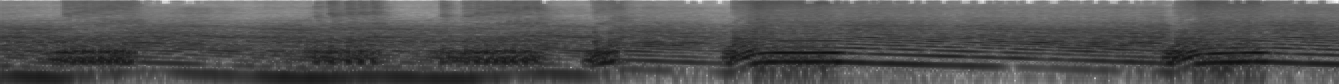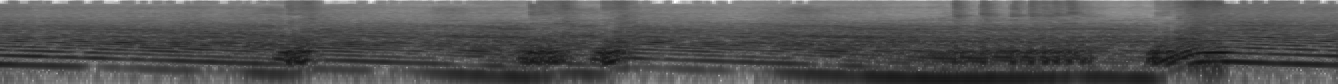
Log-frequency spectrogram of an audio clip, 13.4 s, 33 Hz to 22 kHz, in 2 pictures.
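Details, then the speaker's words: 2022 Yamaha YZ125 two-stroke, low hours, after a top-end rebuild following a broken stock cast piston, after a full heat cycle: crisp blips rise and fall cleanly with the throttle, with no rattle or bog. It runs healthy. "she's doing good the shop is smoky i just did a full heat cycle on her she's all smoking smoked up butt seems to be running good motor sounds good"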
